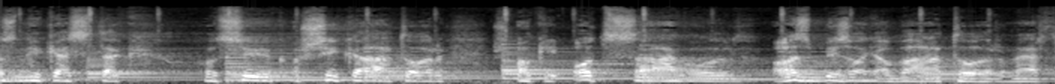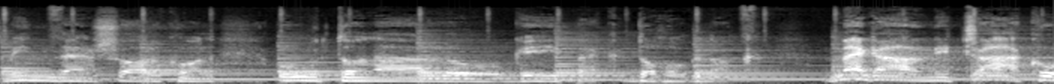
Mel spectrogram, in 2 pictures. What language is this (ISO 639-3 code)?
hun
